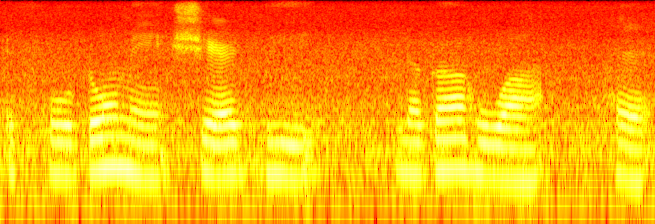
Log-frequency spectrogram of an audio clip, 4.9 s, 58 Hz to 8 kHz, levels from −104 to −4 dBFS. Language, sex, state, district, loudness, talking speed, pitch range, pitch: Hindi, female, Madhya Pradesh, Dhar, -17 LUFS, 75 wpm, 160-180 Hz, 170 Hz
